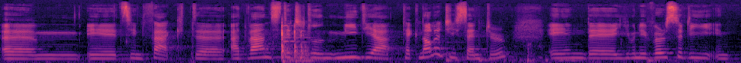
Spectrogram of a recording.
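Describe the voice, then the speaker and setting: A woman moderating a conference session, halting with many fillers. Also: mid-range voice, steady tone, background noise. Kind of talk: introducing speakers at a conference.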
